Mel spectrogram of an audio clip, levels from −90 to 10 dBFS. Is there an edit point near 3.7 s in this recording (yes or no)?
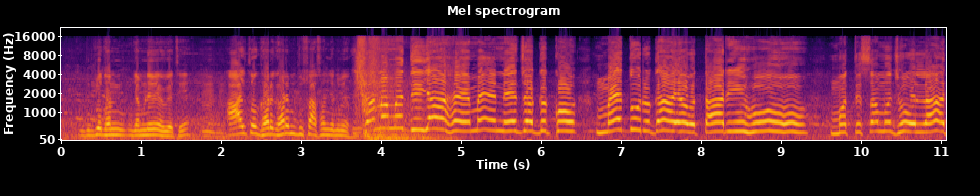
yes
